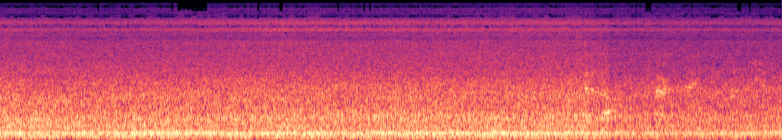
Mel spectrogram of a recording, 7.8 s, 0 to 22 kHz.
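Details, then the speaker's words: 1994 Toyota 5-speed four-wheel-drive pickup, 149,000 miles, first start after sitting 8 years following new fuel pump and cleaned tank: smooth, even idle with steady low hum and no knocks or misses; sounds pretty good, normal idle. "How about that? First start in 8 years. Sound pretty good."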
